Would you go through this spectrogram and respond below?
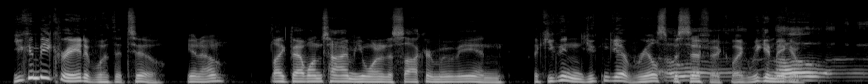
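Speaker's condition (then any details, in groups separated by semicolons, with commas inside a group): No condition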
